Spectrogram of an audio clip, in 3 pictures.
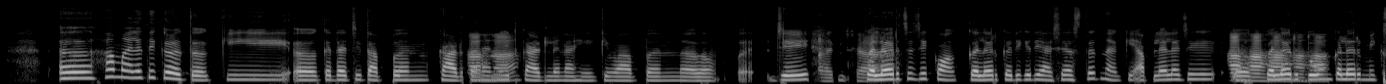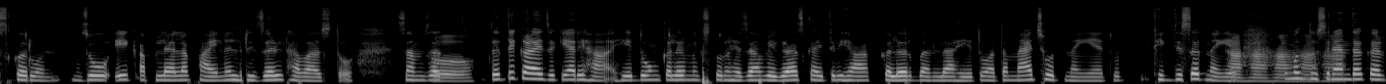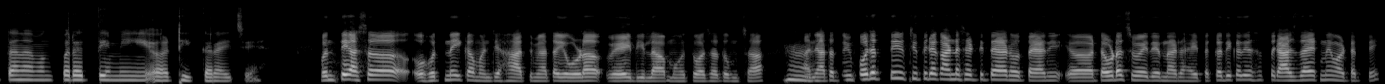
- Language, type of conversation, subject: Marathi, podcast, तुम्हाला कोणता छंद सर्वात जास्त आवडतो आणि तो का आवडतो?
- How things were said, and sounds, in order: other background noise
